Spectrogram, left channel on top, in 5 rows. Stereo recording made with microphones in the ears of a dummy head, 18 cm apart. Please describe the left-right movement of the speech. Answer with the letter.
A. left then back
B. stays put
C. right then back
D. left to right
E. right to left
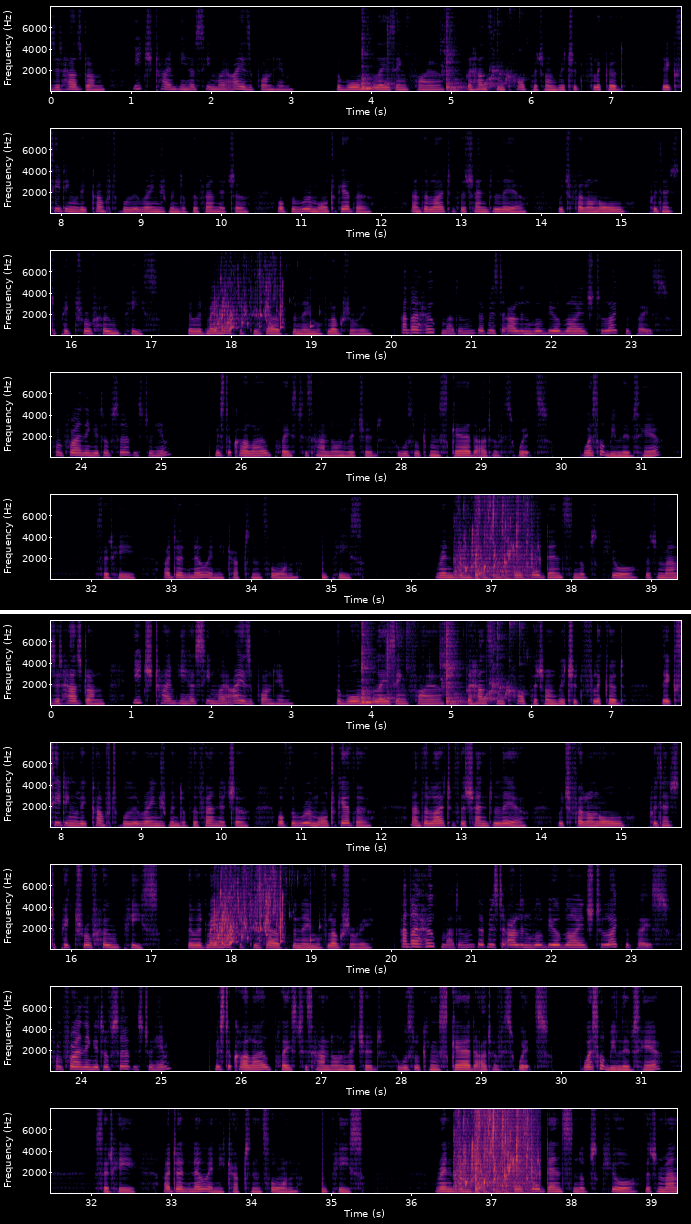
B.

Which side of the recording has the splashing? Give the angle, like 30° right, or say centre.
70° right.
